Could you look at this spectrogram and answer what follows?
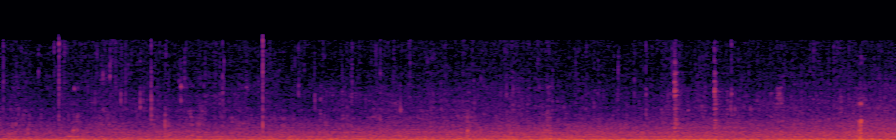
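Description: A steady low rumble of outdoor background noise with scattered faint crackles and clicks.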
